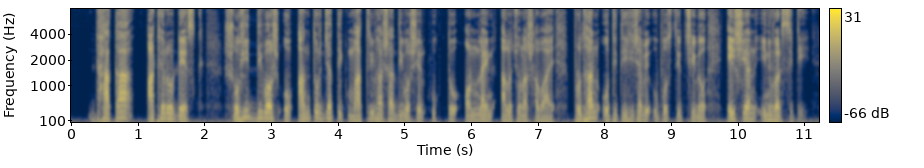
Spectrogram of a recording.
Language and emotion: Bengali, neutral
